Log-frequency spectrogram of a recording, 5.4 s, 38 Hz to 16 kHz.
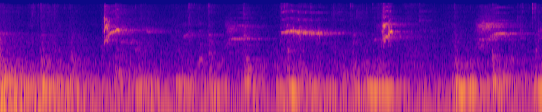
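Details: Slavujar canary in Austria, a caged bird dating from 2011, delivers upward-sweeping whistles and a long clear falling note in short phrases, with constant low-pitched background hum.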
